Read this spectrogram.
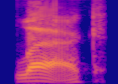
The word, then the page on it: lech: American English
